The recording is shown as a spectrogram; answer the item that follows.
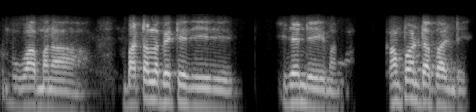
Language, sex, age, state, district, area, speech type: Telugu, male, 45-60, Telangana, Hyderabad, rural, conversation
